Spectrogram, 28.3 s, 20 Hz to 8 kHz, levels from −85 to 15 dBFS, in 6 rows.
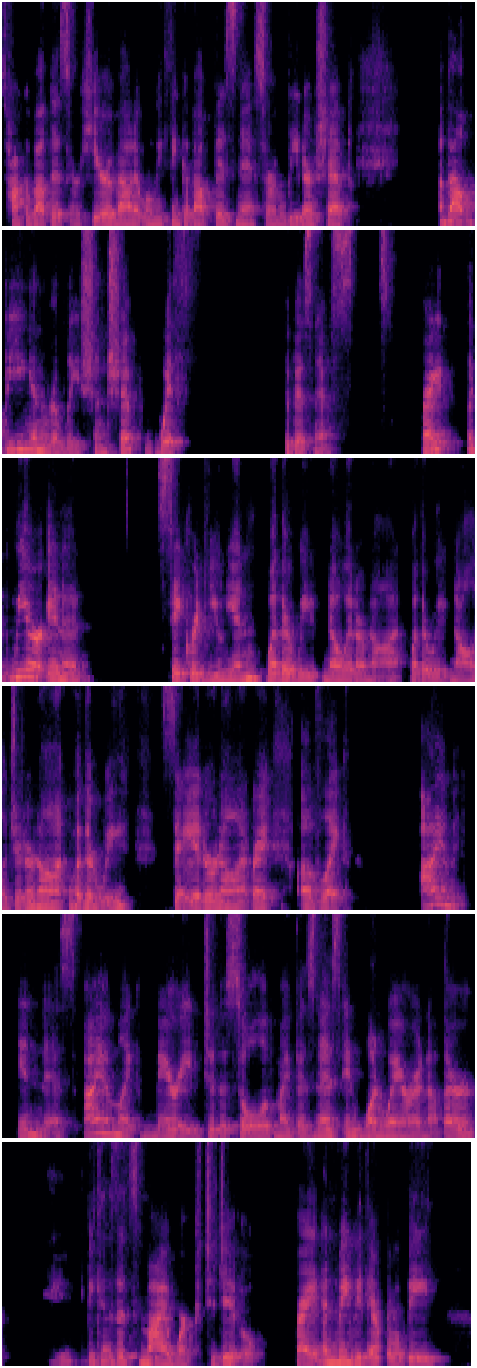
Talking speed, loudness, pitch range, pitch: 170 wpm, -28 LUFS, 165-195 Hz, 175 Hz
